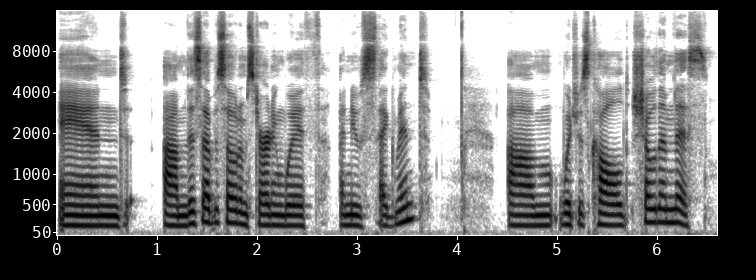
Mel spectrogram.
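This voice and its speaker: A woman in her twenties, slightly hoarse, hosting a solo podcast in a chatty, rambling, big-sister way. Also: on the low side, steady tone, a little slow, dry recording, studio quality. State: slightly hoarse from singing at a concert. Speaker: podcast host. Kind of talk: casual solo podcast chat.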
